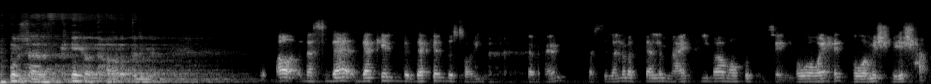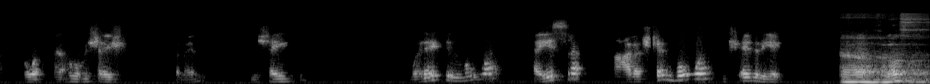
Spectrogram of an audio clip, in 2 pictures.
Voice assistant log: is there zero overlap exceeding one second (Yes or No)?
Yes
